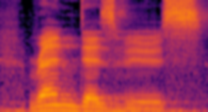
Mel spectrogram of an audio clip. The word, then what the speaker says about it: rendezvous: in english what's rendezvous you don't pronounce the z the z is silence right rendezvous is filled with a rendezvous yeah sorry i got the z in the wrong position ren rendezvous in the same way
